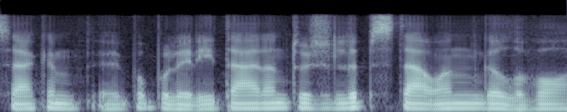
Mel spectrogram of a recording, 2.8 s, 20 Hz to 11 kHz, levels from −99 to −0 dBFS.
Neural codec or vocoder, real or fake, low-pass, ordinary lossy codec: codec, 16 kHz, 0.3 kbps, FocalCodec; fake; 7.2 kHz; MP3, 96 kbps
